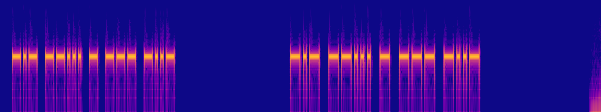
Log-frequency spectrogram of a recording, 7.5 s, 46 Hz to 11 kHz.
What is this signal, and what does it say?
Morse code, heard as a keyed tone, about 36 wpm, 700 Hz. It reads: K7TOX K7TOX
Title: Speed Racing - USA 1x3 Call Signs 30wpm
